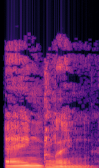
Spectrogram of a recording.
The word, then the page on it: angling: American English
